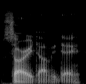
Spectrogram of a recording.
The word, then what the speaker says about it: Davide: He and it is Italian, and it does have an E on the end. And that should be the Davide.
